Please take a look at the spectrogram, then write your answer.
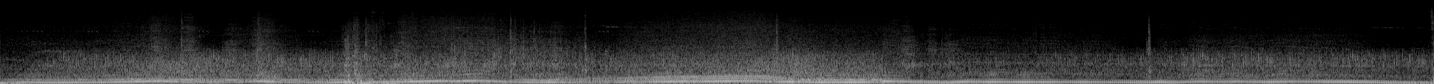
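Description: Car engine driven in GTA 5 Online during a Downtown Cab Co. taxi job, a steady droning hum whose pitch rises and falls with acceleration and gear changes, continuous and close with no talk.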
